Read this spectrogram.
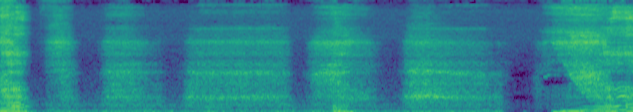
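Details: Adult's real daytime nap, unplanned, with sleep apnea: loud, rough snoring and snorting, a brief silent pause, then forceful gasping resumption of breathing; snoring with obstructive apnea episodes.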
